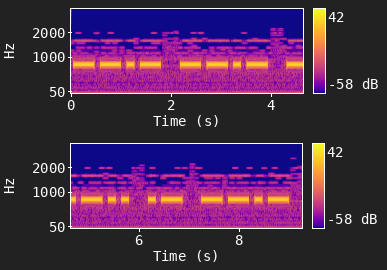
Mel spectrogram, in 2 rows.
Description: Morse code, heard as a keyed tone, about 9 wpm, 800 Hz. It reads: QQZAQ
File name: telegrafia / i2tfj / Lez9 40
